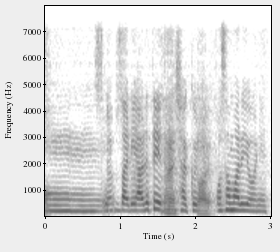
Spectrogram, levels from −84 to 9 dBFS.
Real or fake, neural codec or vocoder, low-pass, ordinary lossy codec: fake; codec, 24 kHz, 0.9 kbps, DualCodec; 7.2 kHz; none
